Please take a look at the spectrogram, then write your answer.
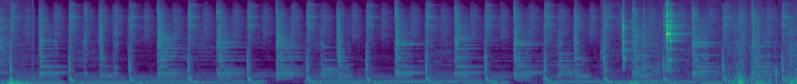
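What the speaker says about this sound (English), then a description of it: "Take your spoon and give it another stir." A spoon stirs cookie dough with egg and vanilla extract in a bowl, giving a fast, busy run of bright clinks and taps against the bowl's side, close and loud with no talk.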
